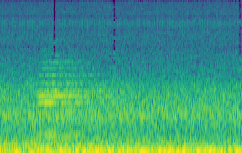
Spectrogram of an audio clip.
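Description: Room tone: a steady low hum with faint hiss. About half a second in, a brief faint pitched sound rings out.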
